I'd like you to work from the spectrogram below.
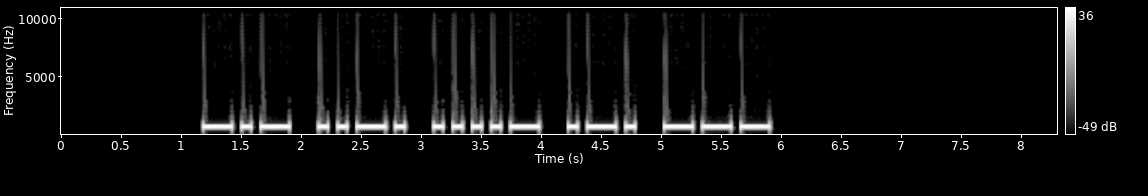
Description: Morse code, heard as a keyed tone, about 16 wpm, 700 Hz. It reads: KF4RO
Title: USA Call Signs - 5 Characters - Repeated 2x - 15wpm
